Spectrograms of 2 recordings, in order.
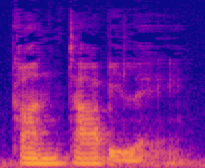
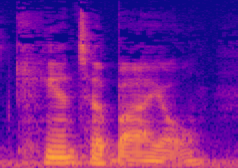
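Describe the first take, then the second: First: The word is said with four full syllables. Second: The word is said with fewer than four syllables. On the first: The speaker calls it right. "It's four syllables" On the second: The speaker calls it wrong. "Some people pronounce this cantabile. No, don't do that"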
